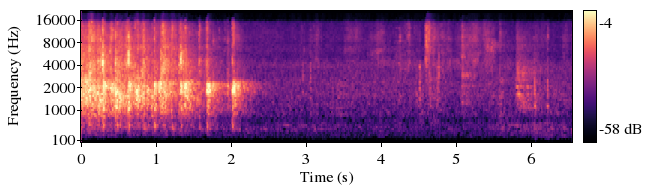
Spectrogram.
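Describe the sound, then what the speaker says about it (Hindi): An audience at a celebration in Thailand of the 80th anniversary of Netaji Subhash Chandra Bose's visit bursts into applause that lasts about two seconds, fades, and leaves faint room noise with a few stray claps. "एक जोरदार ताली हो जाए"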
